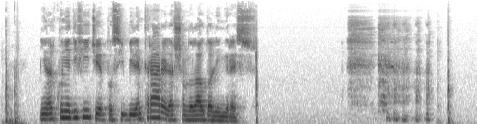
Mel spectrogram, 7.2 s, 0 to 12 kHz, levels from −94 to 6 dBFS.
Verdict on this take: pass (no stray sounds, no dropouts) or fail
fail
